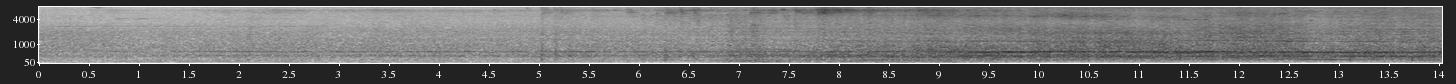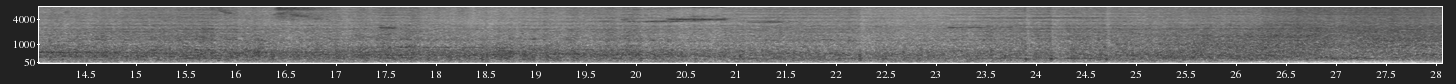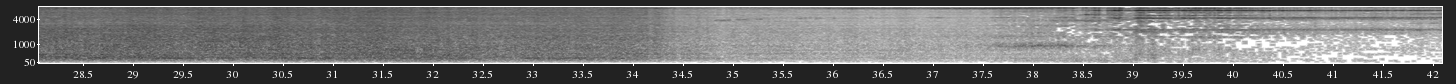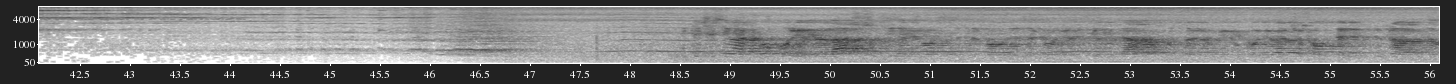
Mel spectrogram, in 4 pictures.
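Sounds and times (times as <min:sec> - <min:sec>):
train brakes squealing: 0:00.0 - 0:03.6, 0:05.6 - 0:14.4, 0:15.6 - 0:17.8, 0:19.6 - 0:21.7, 0:23.1 - 0:25.0, 0:32.1 - 0:55.4
electric locomotives passing: 0:00.0 - 0:56.0.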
